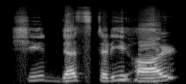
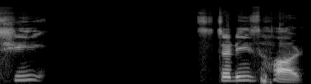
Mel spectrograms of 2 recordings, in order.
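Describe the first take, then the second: First: "does study" said firmly and emphatically; emphatic DOES. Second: Said in the usual way. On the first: Shown as a demonstration. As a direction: lean on "does" to stress the action. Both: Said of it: "Look at the emphasis".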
